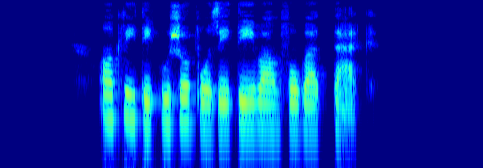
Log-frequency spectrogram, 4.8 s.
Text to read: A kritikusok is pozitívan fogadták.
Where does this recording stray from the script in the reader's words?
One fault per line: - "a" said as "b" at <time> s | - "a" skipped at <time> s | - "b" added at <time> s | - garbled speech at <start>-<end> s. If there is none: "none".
- "is" skipped at 2.0 s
